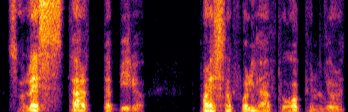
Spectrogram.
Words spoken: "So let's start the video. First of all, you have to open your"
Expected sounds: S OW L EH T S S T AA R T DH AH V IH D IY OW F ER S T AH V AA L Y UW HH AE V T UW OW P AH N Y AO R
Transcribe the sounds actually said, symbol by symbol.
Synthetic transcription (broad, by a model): S OW L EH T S S T AA R T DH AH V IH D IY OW P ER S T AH F AA L Y UW HH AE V T UW OW P AH N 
